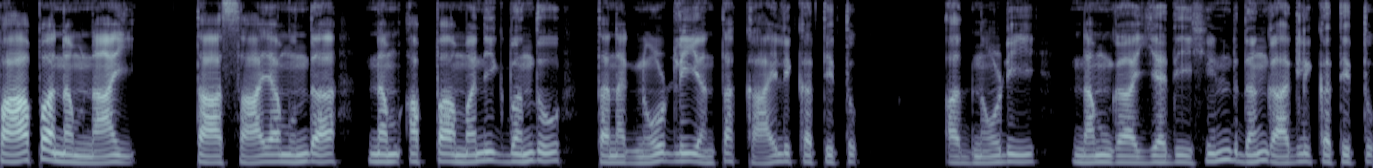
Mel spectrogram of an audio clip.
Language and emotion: Kannada, sad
